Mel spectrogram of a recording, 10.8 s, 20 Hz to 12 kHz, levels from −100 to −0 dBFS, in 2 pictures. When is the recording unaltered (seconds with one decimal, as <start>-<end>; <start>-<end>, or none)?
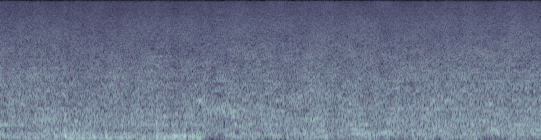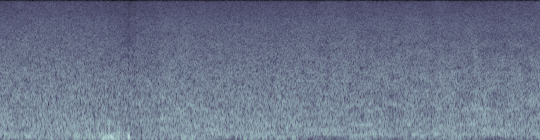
5.7-6.6; 7.7-8.4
